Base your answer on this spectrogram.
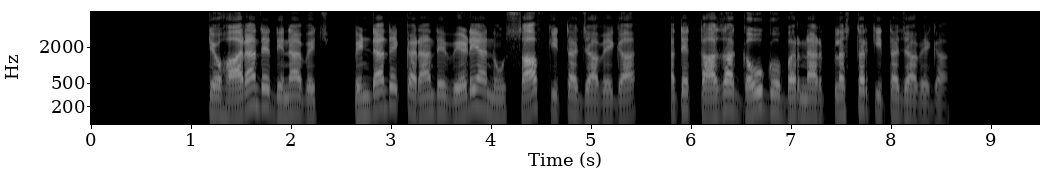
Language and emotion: Punjabi, neutral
